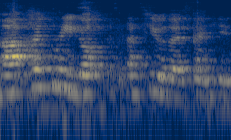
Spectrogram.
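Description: Amid audible room echo, a woman talks at a fairly quick pace with a fairly high pitch and ordinary pitch variation.

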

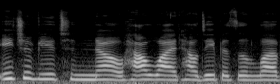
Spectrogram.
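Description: Fairly even intonation comes through light background noise in a dry sound with no echo. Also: woman. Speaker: prayer leader. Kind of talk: fervent prayer. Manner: earnest, imploring; bold, rhythmic with repeated invocations. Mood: earnest, calm. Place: garden. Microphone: lapel.

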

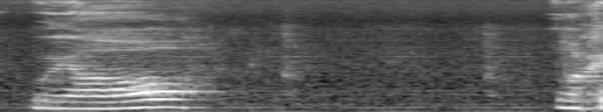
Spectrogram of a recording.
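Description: A woman with a fairly high pitch speaks with fairly even intonation amid audible room echo. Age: 80s+. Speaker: mother and great-great-grandmother. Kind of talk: interview answer. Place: home room. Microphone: phone near.

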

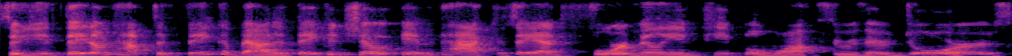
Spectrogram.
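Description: A woman in an American accent, fairly quick and lively in intonation, with hardly any pauses and a quiet background. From US Northeast, New Jersey. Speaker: museum director. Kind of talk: interview. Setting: video call. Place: home room. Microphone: webcam.

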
